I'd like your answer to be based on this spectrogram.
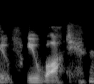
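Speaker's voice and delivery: muttered under the breath. Speaking in character to a player who walked here: muttered under breath. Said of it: "under my breath".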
